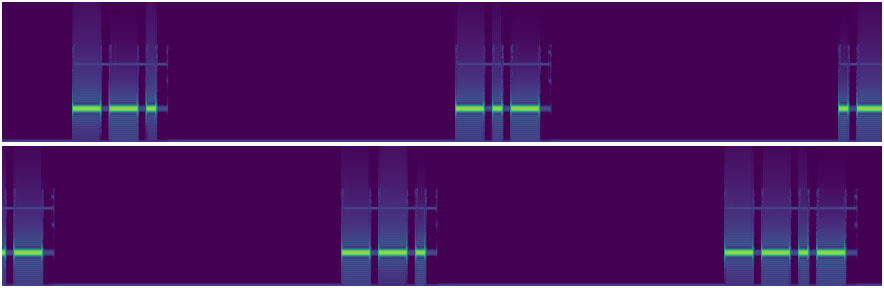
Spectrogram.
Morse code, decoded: GKWGQ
